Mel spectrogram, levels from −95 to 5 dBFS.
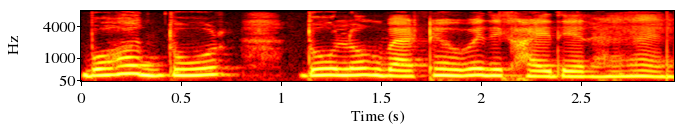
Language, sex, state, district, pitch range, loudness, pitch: Hindi, female, Uttar Pradesh, Lucknow, 235-275 Hz, -12 LUFS, 265 Hz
